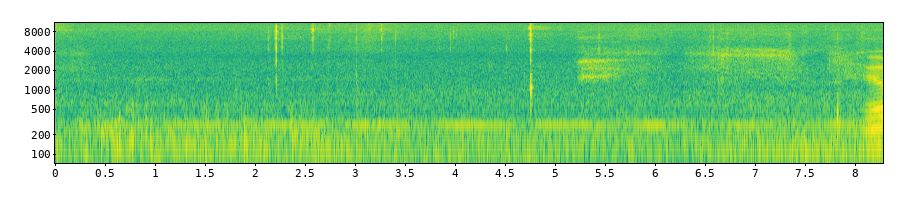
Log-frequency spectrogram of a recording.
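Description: A boat motor running steadily: a low rumble with an even hum, broken by a couple of faint clicks while a jig is worked out of a walleye's mouth.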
